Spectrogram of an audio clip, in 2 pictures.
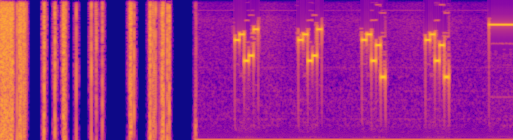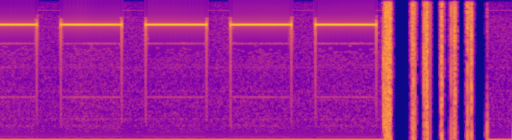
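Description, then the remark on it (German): A radio dispatch alert from dispatch in Jena, calling Red Cross units to a trauma call in Probstzella: after bursts of crackly noise, a quick series of short tones, then steady beeps pulsing on and off in an even rhythm, before more noise bursts close it out. “Zeitschema mit Alarmierung.”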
